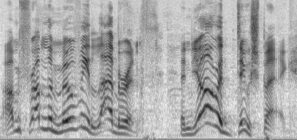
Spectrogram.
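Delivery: high, lightly done Bowie voice, laughing through it; [name]. Pretend. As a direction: hand the prank call over as Bowie. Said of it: "This is [name]".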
